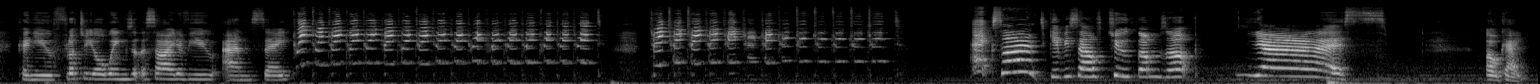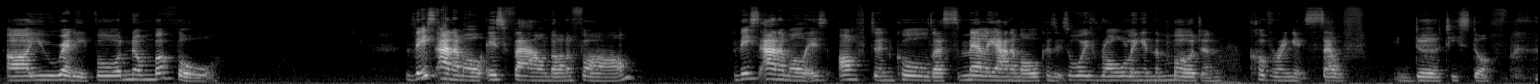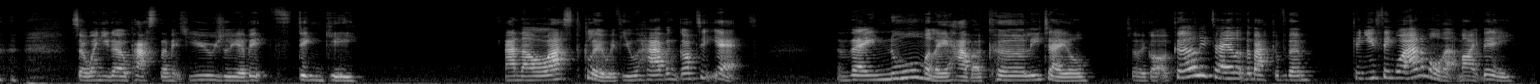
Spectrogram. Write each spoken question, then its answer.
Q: Can you think what animal that might be?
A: It's a pig.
